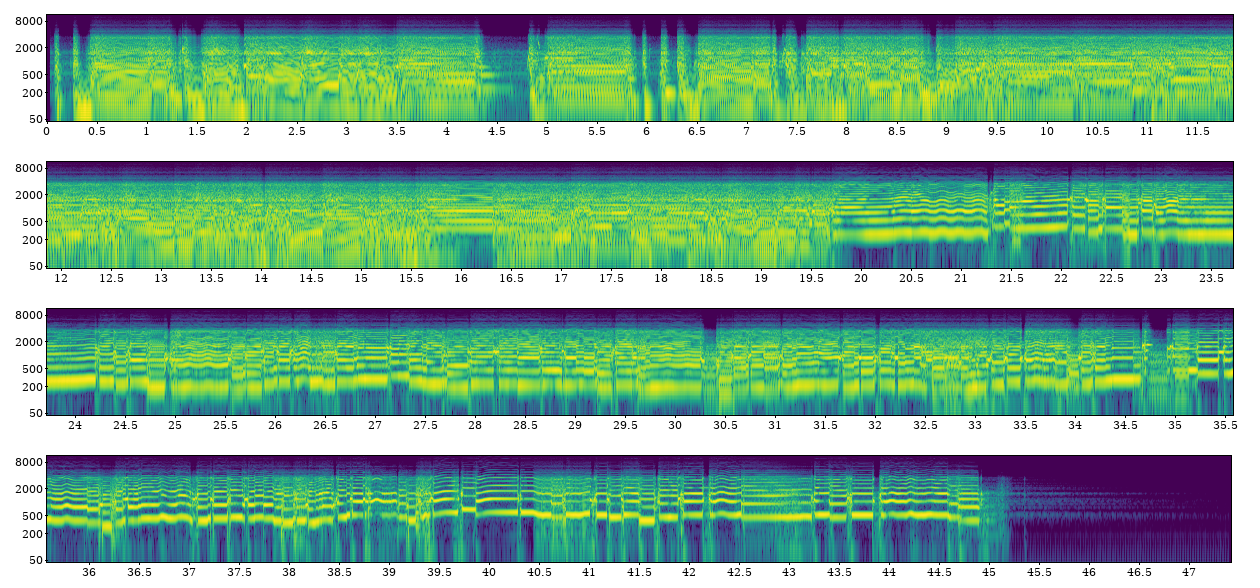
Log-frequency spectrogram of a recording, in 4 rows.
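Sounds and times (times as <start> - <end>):
90s rock music: 0.0 - 45.3.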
